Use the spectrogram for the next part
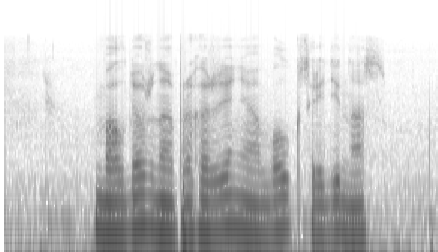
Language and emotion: Russian, neutral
